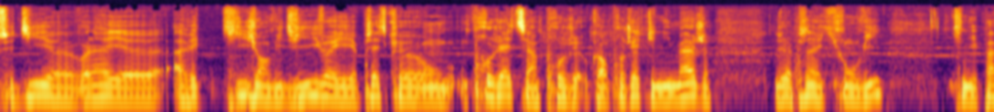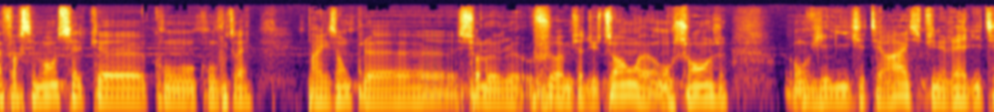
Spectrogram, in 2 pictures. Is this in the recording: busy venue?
yes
